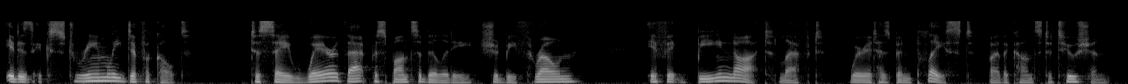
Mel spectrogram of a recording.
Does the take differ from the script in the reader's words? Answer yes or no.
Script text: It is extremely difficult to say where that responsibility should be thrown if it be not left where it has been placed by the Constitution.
no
